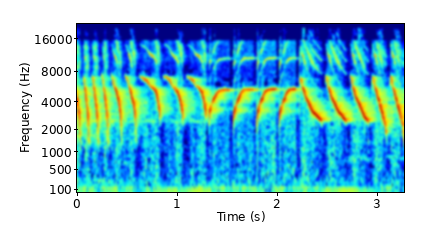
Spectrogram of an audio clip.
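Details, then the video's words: Actively singing domestic canary giving master song for training other canaries: a run of quick descending whistled sweeps, about two per second, broken by a few long rising slurs. "SUARA BURUNG kenari gacor cuit cuit ngerol panjang ini buat MASTERAN KENARI"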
